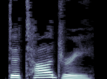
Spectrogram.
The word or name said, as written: dattadri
